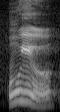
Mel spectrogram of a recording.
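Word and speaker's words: 우유: Uyu together means milk in Korean.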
